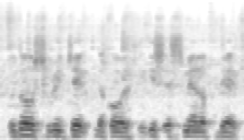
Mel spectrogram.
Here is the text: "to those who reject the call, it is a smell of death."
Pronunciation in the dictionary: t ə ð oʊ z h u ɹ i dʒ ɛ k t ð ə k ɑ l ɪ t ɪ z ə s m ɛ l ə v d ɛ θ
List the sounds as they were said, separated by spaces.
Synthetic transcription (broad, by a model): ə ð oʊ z h u ɹ i dʒ ɛ k t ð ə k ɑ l ɪ t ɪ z ə s m ɛ l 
